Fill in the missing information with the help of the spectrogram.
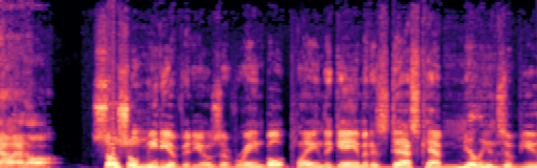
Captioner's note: voice-over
